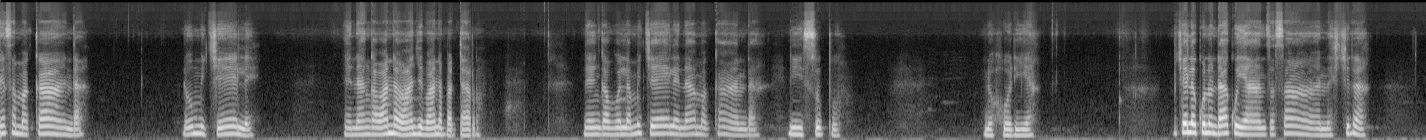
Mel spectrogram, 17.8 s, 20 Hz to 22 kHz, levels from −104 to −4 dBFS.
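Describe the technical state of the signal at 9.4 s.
At 9.4 s the speech signal is intact, with no fault audible at that moment.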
